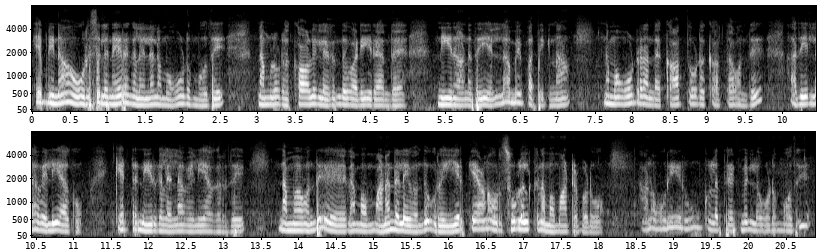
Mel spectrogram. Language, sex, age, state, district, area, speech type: Tamil, female, 30-45, Tamil Nadu, Chennai, urban, spontaneous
